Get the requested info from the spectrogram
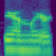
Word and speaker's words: Dan Laird: Am I saying that right? Laird, my fault. – Dan Laird, yes.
